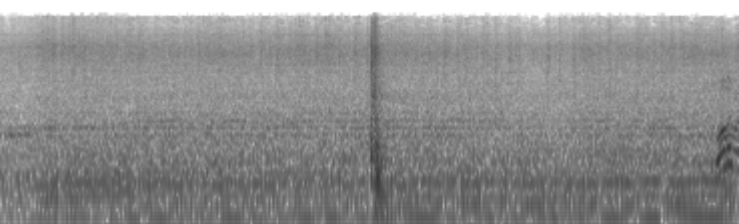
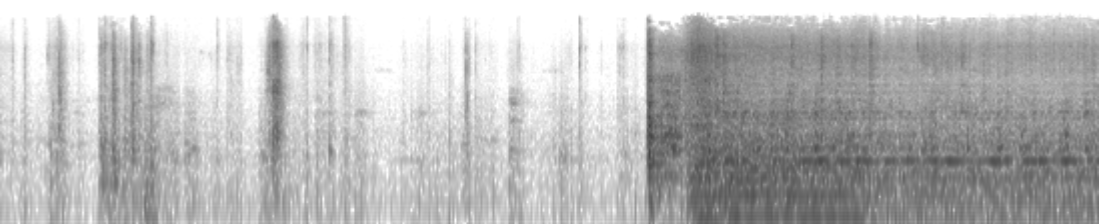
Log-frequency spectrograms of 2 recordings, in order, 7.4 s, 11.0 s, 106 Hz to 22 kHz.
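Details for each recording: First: Chevy Styleline with 216 engine after a new water pump; the old pump's worn bushing had made the fan wobble with a loud noise. Even, steady idle with a smooth low drone and no metallic rattle from the fan: normal idle, noise fixed. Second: Chevy Styleline 216, engine running: a busy metallic rattle from the fan wobbling on a worn water pump bushing/bearing at the fan pulley. The pump still cools fine, but the fan may separate; the water pump is being replaced.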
